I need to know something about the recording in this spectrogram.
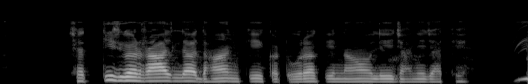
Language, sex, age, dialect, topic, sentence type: Chhattisgarhi, male, 25-30, Western/Budati/Khatahi, agriculture, statement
